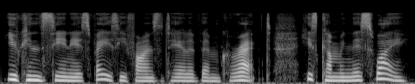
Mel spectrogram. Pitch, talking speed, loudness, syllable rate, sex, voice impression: 180 Hz, 245 wpm, -18 LUFS, 5.1 syllables/s, female, very feminine, young, thin, tensed, slightly powerful, bright, slightly hard, clear, fluent, slightly raspy, cute, intellectual, very refreshing, sincere, calm, very friendly, reassuring, very unique, elegant, wild, sweet, very lively, slightly strict, intense, sharp, slightly light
